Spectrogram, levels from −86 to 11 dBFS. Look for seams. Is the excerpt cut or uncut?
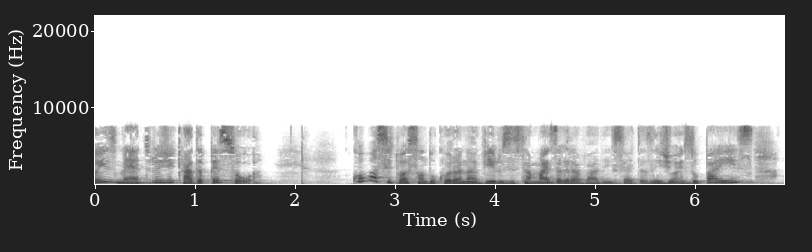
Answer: uncut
